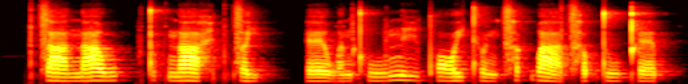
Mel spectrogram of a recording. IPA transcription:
t͡s aː˨ n̪ aː˧ w | t̪ ʊ˨ k̚ n̪ aː˨ h ɪ˨˥ k̚ t͡s ɐ˨˩ j | ɛː˨˩ w ɐ˨˩ n kʰ uː˨˥ n̪ iː˨ pʰ ɔː˨ j t̪ʰ ɵ˨˩ n t͡sʰ ɐ˥ k̚ w aː˨˩ t͡sʰ ɐ˨˥ p̚ t̪ uː˨˩ kʰ ɛː˨ p̚

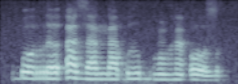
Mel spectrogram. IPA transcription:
ɓ ɔ r ɐ ʔ a z a ŋ a ɓ ɤ bʱ ɔ̃ ɦ ã ʔ ɔ z

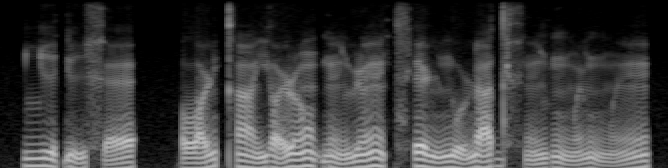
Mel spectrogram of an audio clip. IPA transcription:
ʎ i˦˨ ɗ i˧˩˧ x ɛ˩˧ | lˠ ɯ˩˥ ɳ kʰ ã˦˨ j ʌ˧˩˧ ɭ õ˧˥˧ ɠ ẽ˧˩˧ ʎ ɭ ẽ˧˥˧ t͡sʰ e˦˨ ɳ n̪ u˧˩˧ ɳ a˩˥ d x ẽ˩˧ ʎ ŋʷ ẽ˩˧ ɳ ŋʷ ẽ˩˥

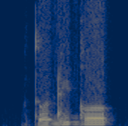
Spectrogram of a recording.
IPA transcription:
t̪ ʊ˩ ɖ i˥ ɡ ʊ˥

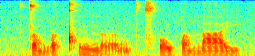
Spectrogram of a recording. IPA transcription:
t̪ ɐ˨˩ m w ɐ˧ k̚ pʰ ɪ˧ ŋ n̪ œː˨˩ ŋ | t͡sʰ o˨˥ w p ɐ˨ m n̪ aː˧ j

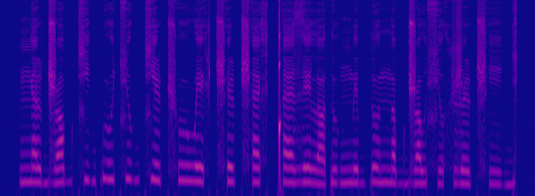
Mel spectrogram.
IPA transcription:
ŋ æ˨ ɖ͡ʐ ɒ˨˦ b t͡ɕ i˦ ɡ ɓ u˦ t͡ɕ u˦ ɡ t͡ɕ i˦˨ ʈ͡ʂʰ u˦ w e˦˨ x ʈ͡ʂʰ e˦ ʈ͡ʂʰ æ˦ x ǃ æ˦ z e˦ l ɒ˨ ɗ u˨ ŋ͡m e˦ b ɗ o˦ n ɒ˦ b ɖ͡ʐ ɒ˦ w ɕ o˨ x ʐ e˦˨ ʈ͡ʂʰ i˨ ɡ

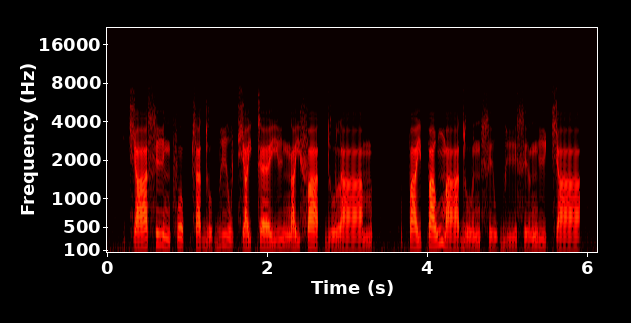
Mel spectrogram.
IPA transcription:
t͡ɕ aː˧˥ s iː˥˨ n f oː˥˨ p̚ s a˧˥ d u˩˧ b iː˥˨ w t͡ɕ a˧˥ j k ɛː˧ j i˥˨ ŋ a˧˥ j f aː˥˨ t̚ d u˩˧ l aː˩˧ m | p a˧˥ j p a˧˥ w m aː˩˧ d uː˩˧ n s i˩˧ w b iː˩ s i˩˧ ə̯ ŋ iː˥˨ t͡ɕ aː˧˩

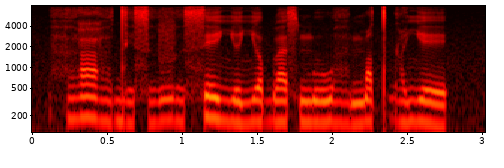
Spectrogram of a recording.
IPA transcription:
h a̤˦ ʕ a̤˧ d e̤˨ s ə̤˦ v ə̤˦˨ s e˦˨ ʎ ə˨ ʎ ʌ˧ b a˧ s m u˧ w a̤˦˨ m e˦ tˤ ɡ e̤˧ ʎ e˨

